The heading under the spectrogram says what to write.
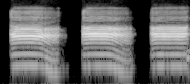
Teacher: Hamzah itu letaknya atau makhorijul hurufnya di pangkal tenggorokan di bawah paling bawah satu makhraj dengan huruf ha ha domir ha Bulat itu satu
